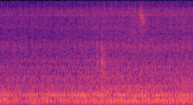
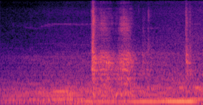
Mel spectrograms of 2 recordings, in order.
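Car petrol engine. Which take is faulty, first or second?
second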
